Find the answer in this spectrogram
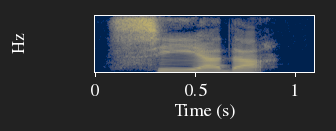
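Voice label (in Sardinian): "siat", female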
